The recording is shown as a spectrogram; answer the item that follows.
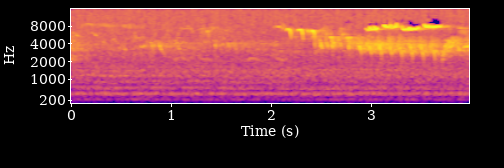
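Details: Low, even hum of Western honey bee buzzing, with a flurry of bright, high bird chirps joining in the second half.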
